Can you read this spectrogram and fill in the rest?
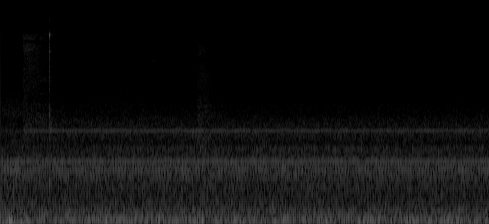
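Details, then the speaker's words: Chinese diesel-fired combination RV furnace and water heater in a cold bus, fan just turned up to high: steady low whir with faint constant tone ramping up, no knocks or surges; normal running, warm air from new vent. "all right we're making heat i just turned the fan up to high you hear it kind of ramping up"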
